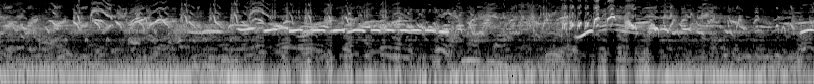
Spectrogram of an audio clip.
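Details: Greater green leafbird warming up before a singing contest, a dense run of varied whistles, trills and chattering notes, high and rapid, with short gaps and soft low background murmur.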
